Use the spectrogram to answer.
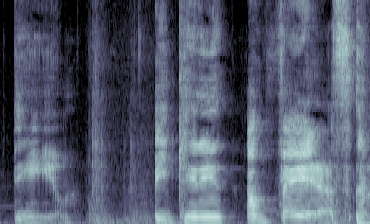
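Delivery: cocky hedgehog brag, trailing to a whisper; Sonic impression. Gamer doing Sonic stuck in a car, mock-cocky whisper at the end. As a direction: toss it off like a smug speedy hero. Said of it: "That's my Sonic impression".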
